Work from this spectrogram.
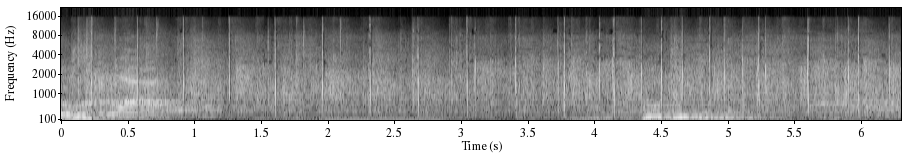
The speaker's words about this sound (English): let's clap and put our hands.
